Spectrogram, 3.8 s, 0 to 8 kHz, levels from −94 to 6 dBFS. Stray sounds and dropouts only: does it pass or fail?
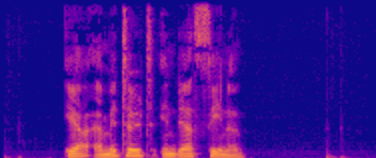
pass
